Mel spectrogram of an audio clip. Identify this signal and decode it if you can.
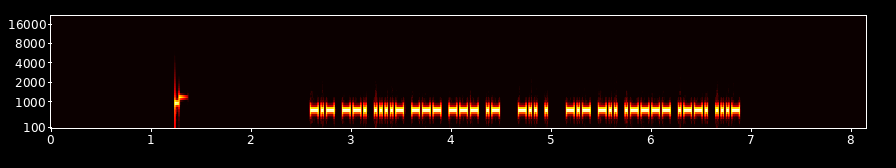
Morse code, heard as a keyed tone, about 41 wpm, 700 Hz. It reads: KG4OOA DE KD1PV
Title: USA Callsign DE Callsign 45wpm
